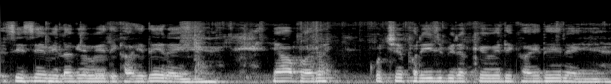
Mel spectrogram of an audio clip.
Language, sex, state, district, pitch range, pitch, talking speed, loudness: Hindi, male, Haryana, Rohtak, 130-145 Hz, 140 Hz, 185 wpm, -14 LUFS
